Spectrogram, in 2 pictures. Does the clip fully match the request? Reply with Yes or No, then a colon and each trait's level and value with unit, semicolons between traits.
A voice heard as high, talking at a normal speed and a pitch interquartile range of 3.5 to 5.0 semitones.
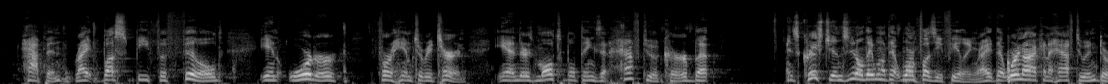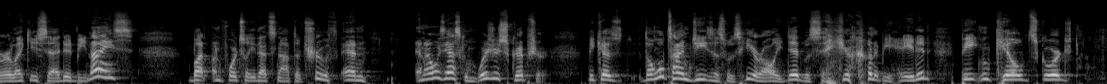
No: high, 205 Hz; fast, 215 wpm; average, 3.9 semitones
